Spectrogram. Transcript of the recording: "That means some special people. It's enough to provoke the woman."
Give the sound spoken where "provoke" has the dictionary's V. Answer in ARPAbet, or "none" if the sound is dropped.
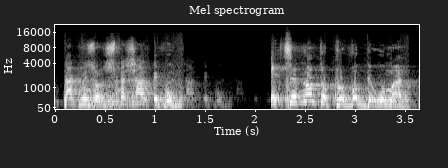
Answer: V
